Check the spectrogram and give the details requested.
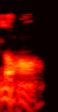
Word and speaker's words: Laurent: Normally you'll spell it as Lauren, but Hmm. it's pronounced Laurent.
